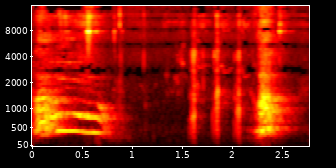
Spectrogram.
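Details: Pet dog imitating human speech, a loud wavering moan lasting under a second, then a pause and a few short soft yelps and a final brief whine-like bark.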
